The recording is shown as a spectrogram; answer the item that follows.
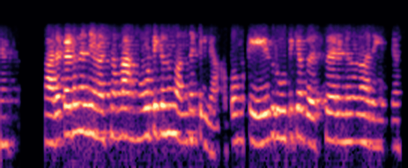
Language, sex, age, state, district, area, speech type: Malayalam, female, 30-45, Kerala, Palakkad, rural, conversation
